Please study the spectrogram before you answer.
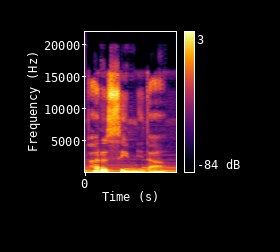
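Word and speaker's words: پارس: 원래 페르시아를 페르시아오로 발음하면 파르스입니다.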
